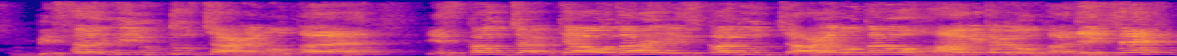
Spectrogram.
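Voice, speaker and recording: A man's voice: very high voice, brisk, fairly bright tone. A male teacher giving a classroom lecture, who repeats key terms and asks the class questions he then answers himself. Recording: echoey distant room, muffled.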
